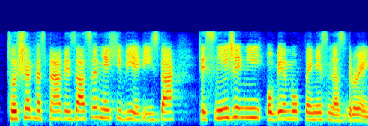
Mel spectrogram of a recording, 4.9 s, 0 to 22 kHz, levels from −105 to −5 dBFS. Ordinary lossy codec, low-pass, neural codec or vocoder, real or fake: none; none; codec, 16 kHz, 0.5 kbps, FunCodec, trained on Chinese and English, 25 frames a second; fake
